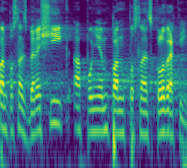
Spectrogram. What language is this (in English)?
Czech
